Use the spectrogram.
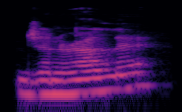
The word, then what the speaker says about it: generale: So we have the O giving us an O sound, like in orange, and the A is pronounced A. So how would you say general in Italian? Generale.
